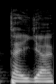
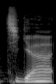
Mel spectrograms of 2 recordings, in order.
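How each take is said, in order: First: The first vowel sounds like 'eye'. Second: The first vowel sounds like 'ee'. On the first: The speaker calls it wrong. "et pas Taiga comme le rappeur américain" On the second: The speaker calls it right. "ça se prononce bien Tiga"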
